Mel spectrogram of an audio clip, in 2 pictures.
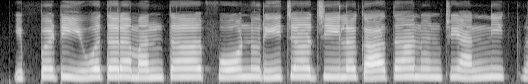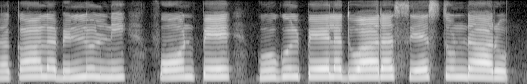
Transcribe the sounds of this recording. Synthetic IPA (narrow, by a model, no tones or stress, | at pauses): ipːɐʈijuʋɐt̪ɐɾɐmɐnt̪apʰoːnːɾiːt͡ʃaːɾd͡ʒiːlɐkaːt̪aːnuɲt͡ʃiɐnːi | ɾɐkaːlɐbiɭːulni | pʰoːnpe | ɡuːɡɐlpɛːlɐd̪ʋaːɾaːt͡ʃeːst̪uɳɖaːɾu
